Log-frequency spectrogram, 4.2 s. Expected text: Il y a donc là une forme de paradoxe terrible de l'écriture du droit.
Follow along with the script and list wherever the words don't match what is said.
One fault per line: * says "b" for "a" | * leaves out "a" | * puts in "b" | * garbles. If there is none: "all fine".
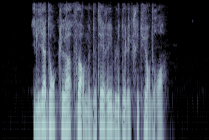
* leaves out "une"
* leaves out "paradoxe"
* leaves out "du"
